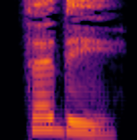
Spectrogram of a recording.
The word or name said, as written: ಧೋತಿ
